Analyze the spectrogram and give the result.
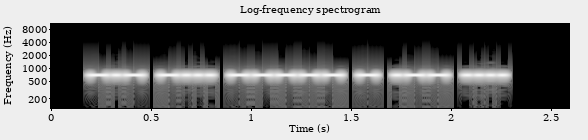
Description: Morse code, heard as a keyed tone, about 44 wpm, 700 Hz. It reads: KB0TWH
